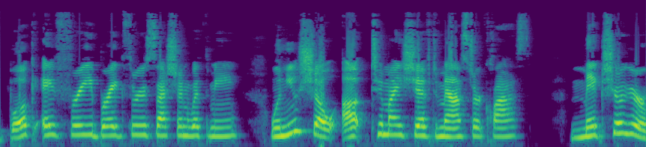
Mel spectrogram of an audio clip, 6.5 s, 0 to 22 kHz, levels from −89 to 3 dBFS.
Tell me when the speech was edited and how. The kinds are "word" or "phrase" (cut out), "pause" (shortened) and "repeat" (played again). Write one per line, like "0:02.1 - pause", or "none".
none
